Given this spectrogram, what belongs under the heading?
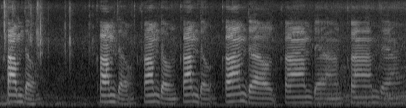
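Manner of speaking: low, repetitive calming murmur to an animal; soothing. Real, not acted.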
